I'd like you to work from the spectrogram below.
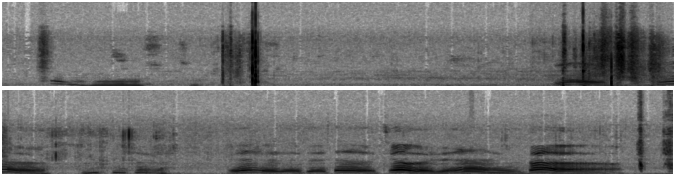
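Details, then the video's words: Yard dog puppies, met along the way while traveling, reacting as they are approached: a run of short, rising-then-falling whines and yelps repeated in quick succession during the second half, after a human voice and a few sharp clatters. "Funny Puppies Of A Yard Dog"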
